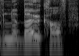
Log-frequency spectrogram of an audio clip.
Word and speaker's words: Nabokov: My New England ear is not offended by the long, elegant middle O of Nabokov, as delivered in American academies.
